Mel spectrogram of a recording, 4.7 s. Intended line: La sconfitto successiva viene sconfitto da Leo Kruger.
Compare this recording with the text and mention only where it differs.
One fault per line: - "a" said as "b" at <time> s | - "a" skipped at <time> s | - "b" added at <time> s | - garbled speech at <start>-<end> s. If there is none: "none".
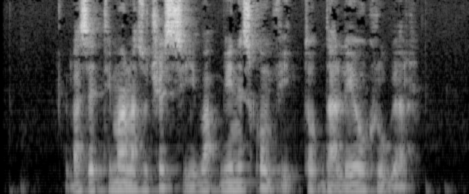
- "sconfitto" said as "settimana" at 0.8 s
